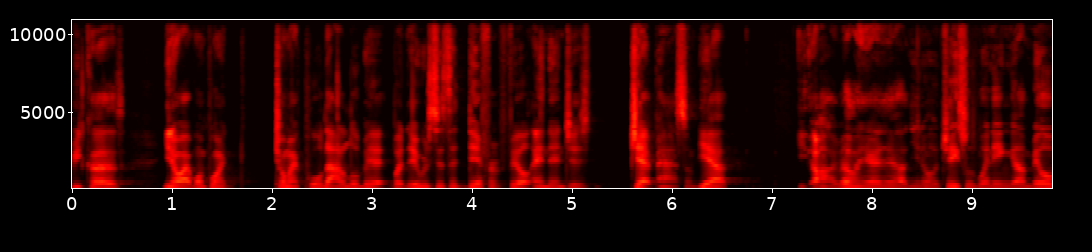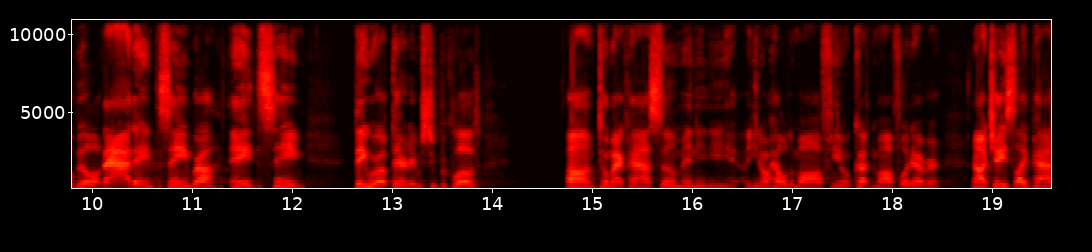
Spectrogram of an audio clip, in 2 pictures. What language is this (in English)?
English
